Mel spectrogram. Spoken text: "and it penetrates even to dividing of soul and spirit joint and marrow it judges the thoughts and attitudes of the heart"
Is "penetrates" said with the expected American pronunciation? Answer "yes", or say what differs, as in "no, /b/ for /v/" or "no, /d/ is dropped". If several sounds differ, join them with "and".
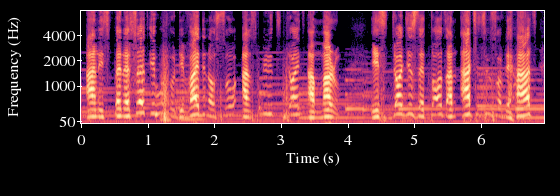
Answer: no, /s/ is dropped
